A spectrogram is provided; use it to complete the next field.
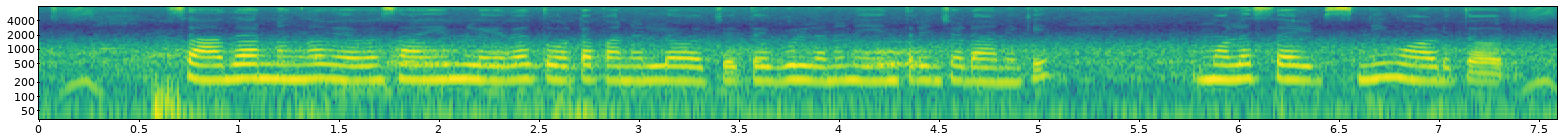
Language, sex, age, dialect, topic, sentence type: Telugu, female, 25-30, Central/Coastal, agriculture, statement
